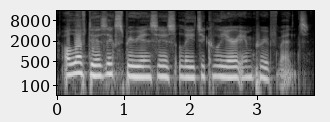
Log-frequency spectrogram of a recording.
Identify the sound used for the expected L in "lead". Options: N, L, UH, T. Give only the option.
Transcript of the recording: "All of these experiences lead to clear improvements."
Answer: L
